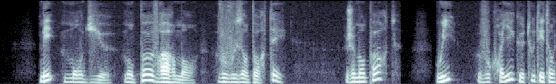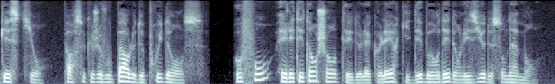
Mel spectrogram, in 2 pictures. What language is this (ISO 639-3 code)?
fra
